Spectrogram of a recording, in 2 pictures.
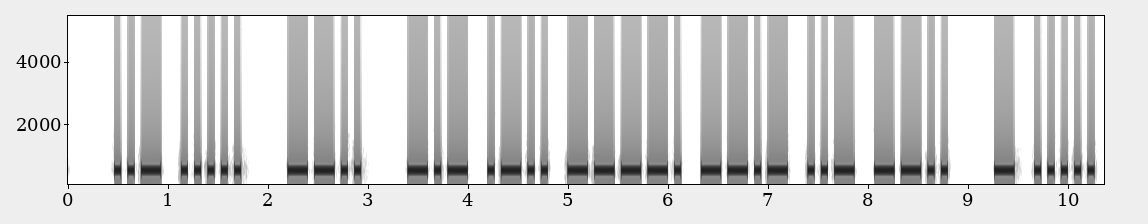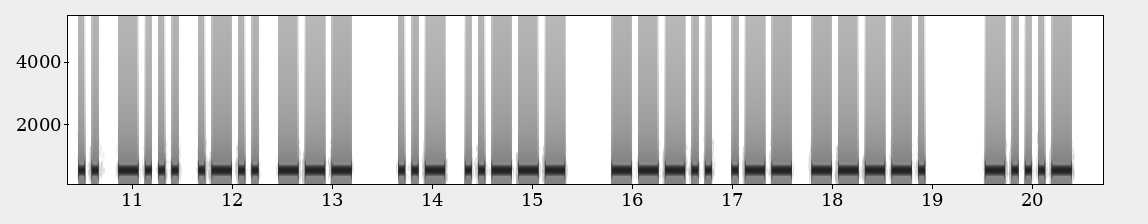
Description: Morse code, heard as a keyed tone, about 18 wpm, 550 Hz. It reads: U5 Z KL9QUZ T5IBLO U2 8W9 <BT>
